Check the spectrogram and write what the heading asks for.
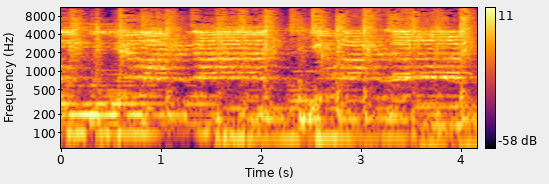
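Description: Congregational gospel worship song: a woman leads the singing through a microphone, with the congregation singing along.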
